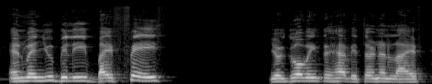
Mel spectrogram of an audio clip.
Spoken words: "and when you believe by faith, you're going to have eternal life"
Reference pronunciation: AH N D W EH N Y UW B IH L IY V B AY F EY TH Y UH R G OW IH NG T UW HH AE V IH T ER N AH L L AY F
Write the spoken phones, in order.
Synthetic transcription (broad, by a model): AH N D W EH N Y UW B IH L IY V B AY F EY TH Y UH R G OW IH NG T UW HH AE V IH T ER N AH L L AY F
